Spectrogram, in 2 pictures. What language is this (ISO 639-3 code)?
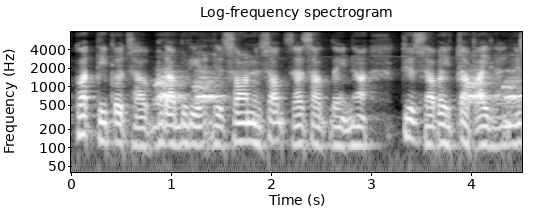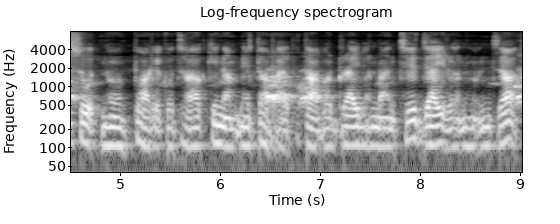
nep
